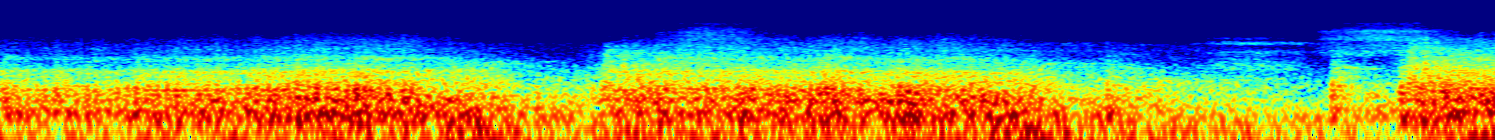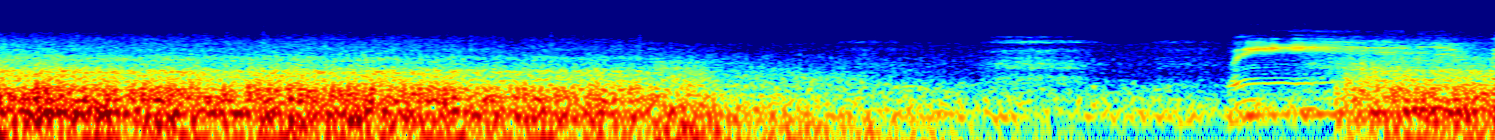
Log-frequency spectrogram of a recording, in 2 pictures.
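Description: Water rushes and churns with a low, steady rumble.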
